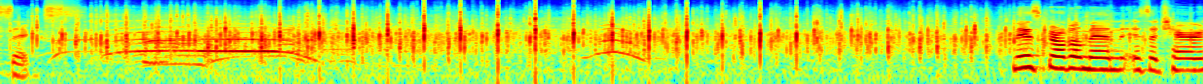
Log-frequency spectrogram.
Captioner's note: applause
